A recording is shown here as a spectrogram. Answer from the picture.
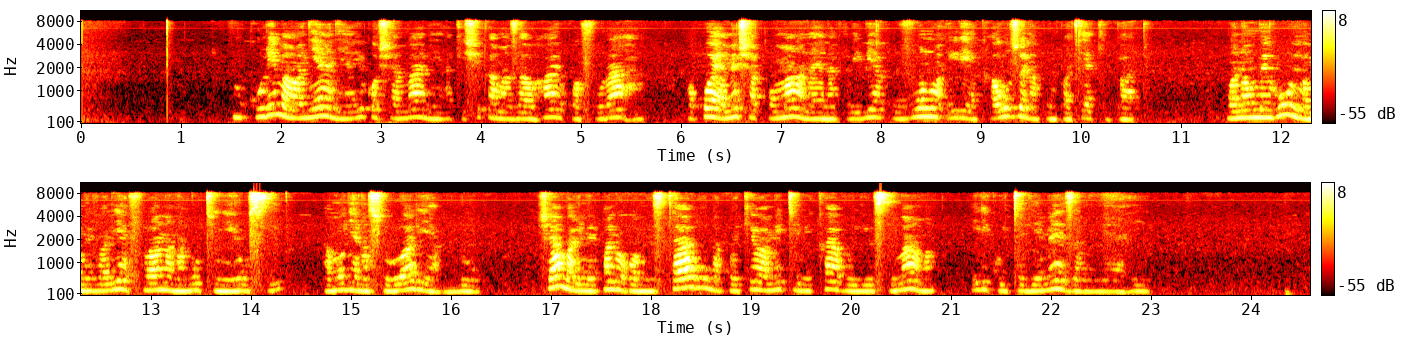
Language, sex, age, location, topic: Swahili, female, 36-49, Dar es Salaam, agriculture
